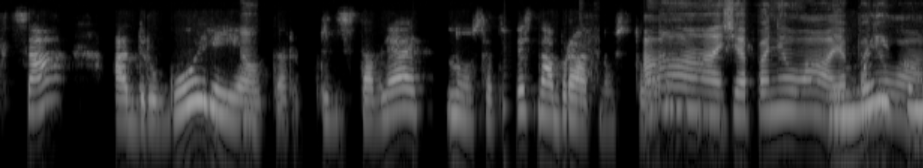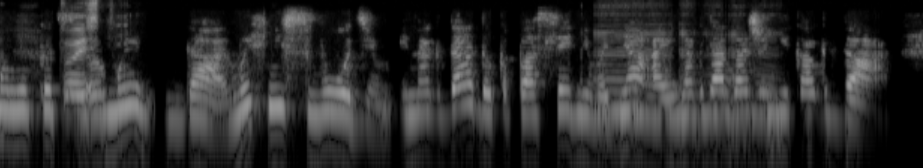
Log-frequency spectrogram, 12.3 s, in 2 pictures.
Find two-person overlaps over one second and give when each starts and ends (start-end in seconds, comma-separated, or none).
5.5-7.0, 10.1-11.4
